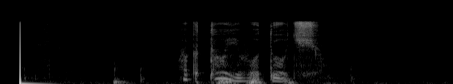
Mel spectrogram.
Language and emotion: Russian, sad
